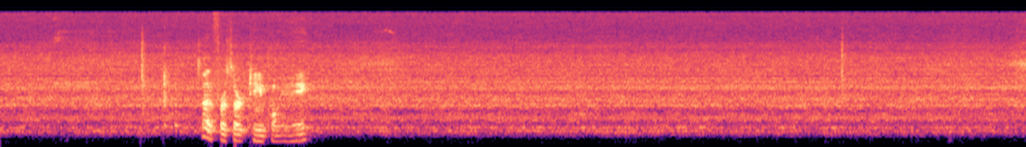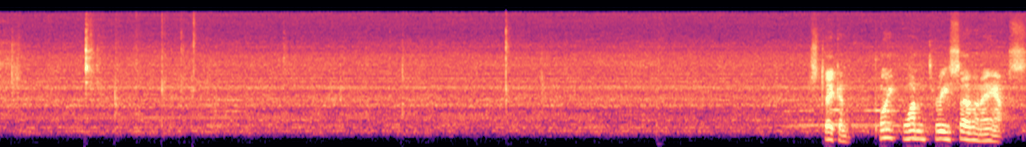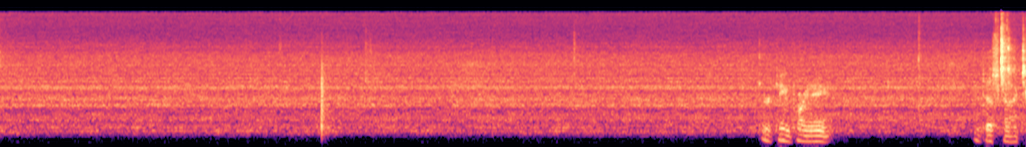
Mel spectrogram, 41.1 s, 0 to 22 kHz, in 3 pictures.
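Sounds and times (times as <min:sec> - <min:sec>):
electrical equipment fan hum: 0:00.0 - 0:41.0.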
